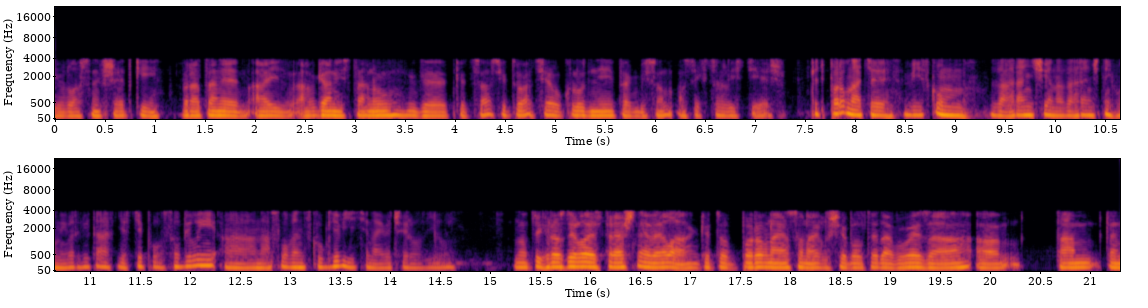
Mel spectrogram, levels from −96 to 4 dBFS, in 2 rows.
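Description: Speech, and the whole thing has gone through the iLBC codec, with clearly audible damage: nothing above 3.8 kHz, so it sounds narrowband and boxy, plus a rough, slightly synthetic edge from each short frame being coded independently, which fits iLBC's 20 ms mode.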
